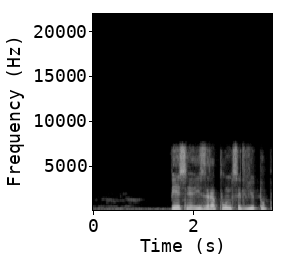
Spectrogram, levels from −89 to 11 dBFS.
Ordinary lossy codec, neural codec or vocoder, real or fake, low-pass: Opus, 32 kbps; vocoder, 22.05 kHz, 80 mel bands, WaveNeXt; fake; 7.2 kHz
